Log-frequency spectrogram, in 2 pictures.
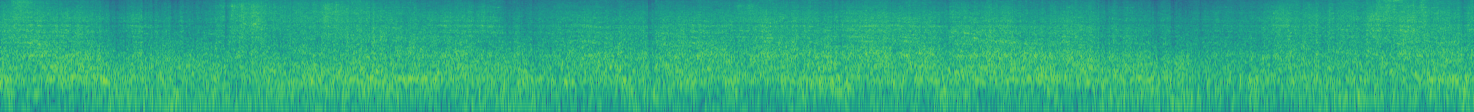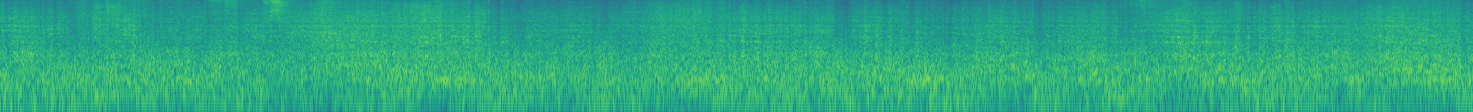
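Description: A CSX freight train's boxcars and refrigerator cars rolling past: a steady rumble of steel wheels on rail with irregular clicking over the rail joints.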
